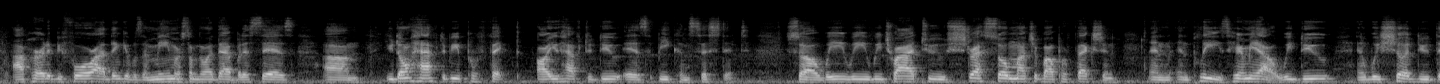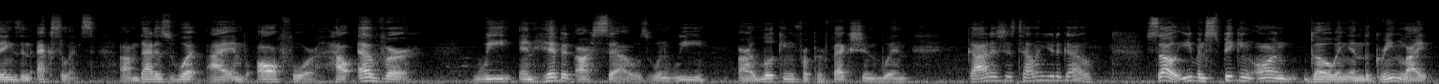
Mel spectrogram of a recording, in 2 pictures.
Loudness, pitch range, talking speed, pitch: -22 LUFS, 110-130 Hz, 195 wpm, 120 Hz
